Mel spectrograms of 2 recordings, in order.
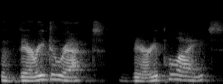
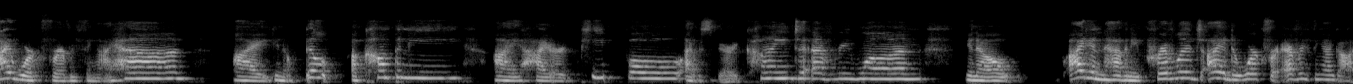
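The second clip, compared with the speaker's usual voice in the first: mock offended, upset, defensive, pitched-up protest; 5 semitones higher than usual. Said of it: "this person was so upset".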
